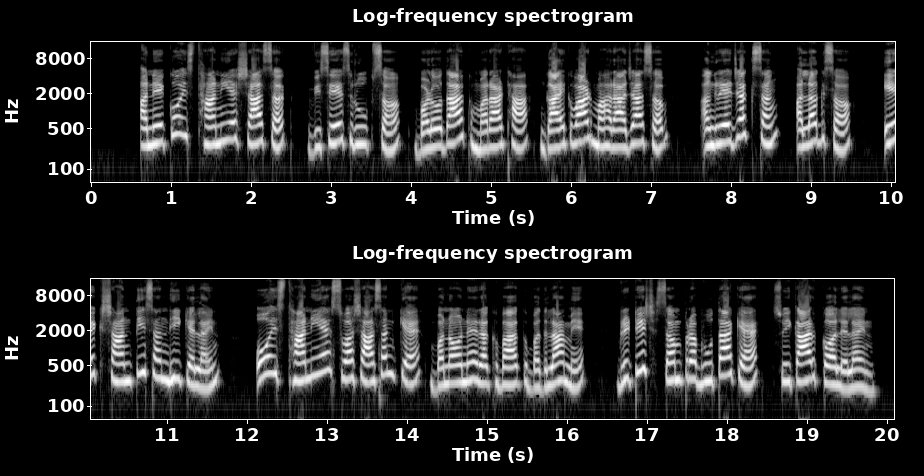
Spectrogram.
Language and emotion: Maithili, neutral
